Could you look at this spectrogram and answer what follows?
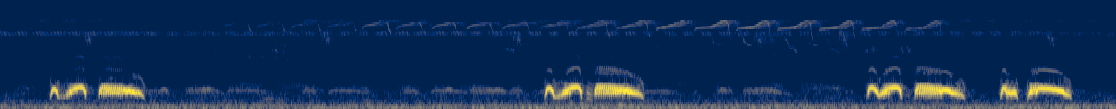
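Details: Trained decoy spotted dove on a rooftop. It makes loud bursts of two or three arched coos with long gaps between them, softer coos in the pauses, and thin high chirps overhead throughout.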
